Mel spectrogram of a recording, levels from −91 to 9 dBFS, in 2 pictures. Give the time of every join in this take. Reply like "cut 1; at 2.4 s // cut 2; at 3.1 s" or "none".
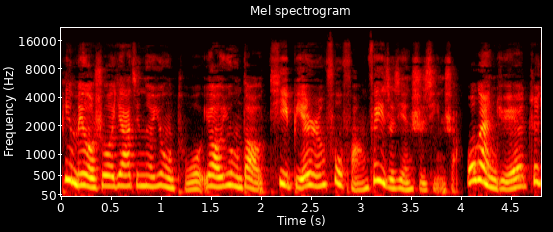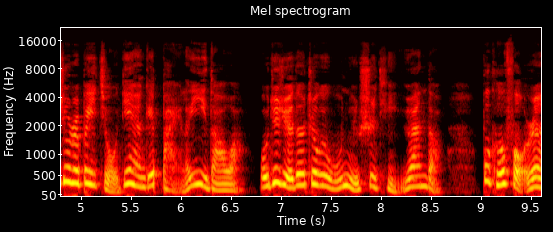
cut 1; at 4.0 s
